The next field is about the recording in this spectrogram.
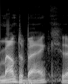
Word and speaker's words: Mountebank: So Mountbank, in case anyone is curious, or Mountebank, actually you pronounced the E there a little bit, is a person who deceives others, especially in order to trick them out of their money.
